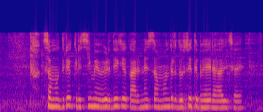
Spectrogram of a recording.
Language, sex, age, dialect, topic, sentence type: Maithili, female, 18-24, Southern/Standard, agriculture, statement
